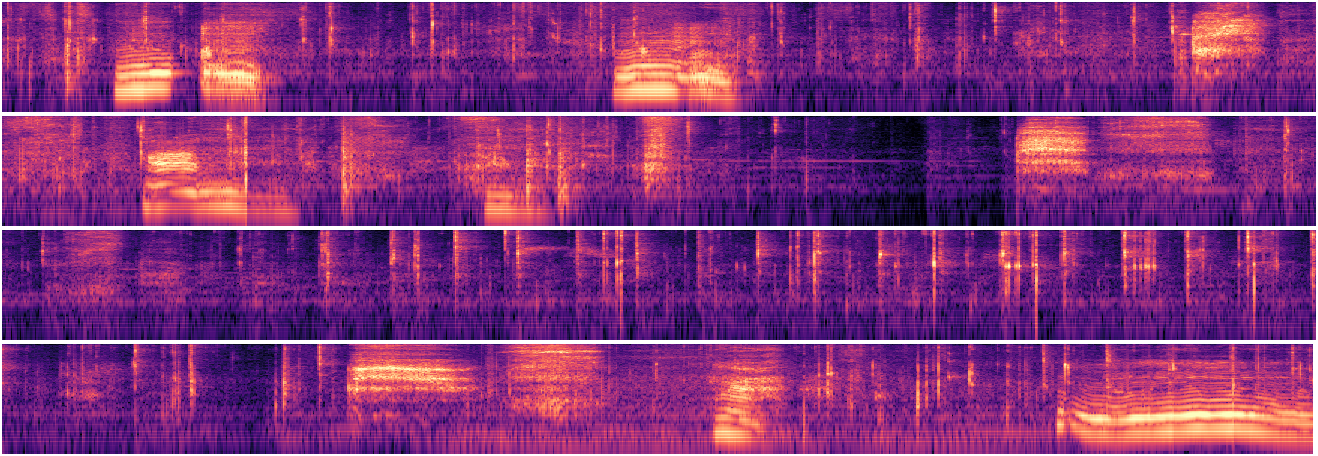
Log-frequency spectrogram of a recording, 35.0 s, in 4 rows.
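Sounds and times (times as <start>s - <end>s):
people chewing food: 0.0s - 35.0s
wet mouth clicks and lip smacks: 19.4s - 28.6s, 31.5s - 35.0s.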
